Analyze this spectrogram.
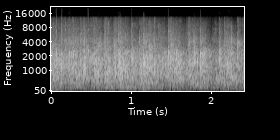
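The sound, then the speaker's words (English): An audience applauds steadily at the end of a talk, a dense wash of many hands clapping at once, fairly loud and sustained without pause, with no voices standing out above it. “And again, I ask you for a warm round of applause.”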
